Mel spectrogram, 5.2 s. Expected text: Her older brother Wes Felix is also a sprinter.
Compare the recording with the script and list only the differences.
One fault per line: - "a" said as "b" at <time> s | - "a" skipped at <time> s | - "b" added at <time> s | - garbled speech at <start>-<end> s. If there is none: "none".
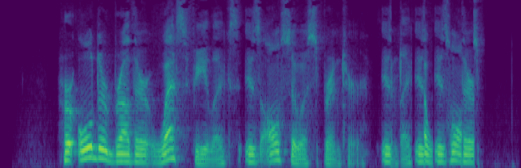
- garbled speech at 3.8-4.9 s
